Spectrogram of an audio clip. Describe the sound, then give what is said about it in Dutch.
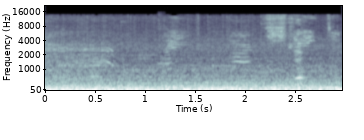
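A car engine revving steadily from inside the vehicle while driving on the N322 road, a constant low droning rumble with road noise that holds even throughout, with faint voices talking over it. “Nee, de motor maakt toeren.”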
